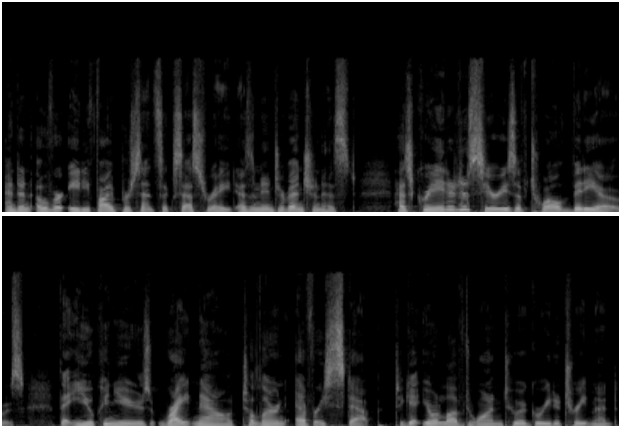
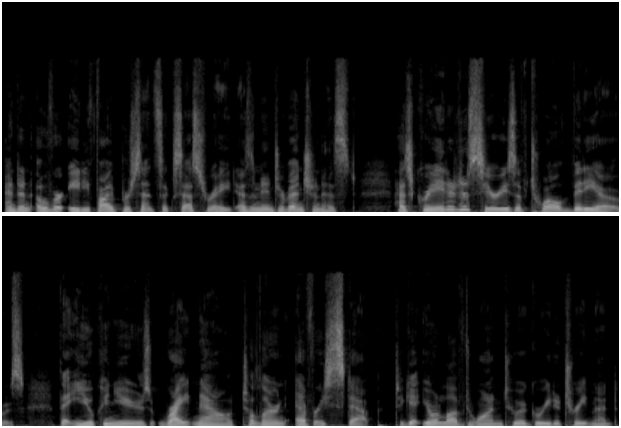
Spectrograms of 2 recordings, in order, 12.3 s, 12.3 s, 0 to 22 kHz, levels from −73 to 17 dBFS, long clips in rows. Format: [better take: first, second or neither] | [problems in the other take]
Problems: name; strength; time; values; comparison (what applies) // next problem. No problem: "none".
neither | none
